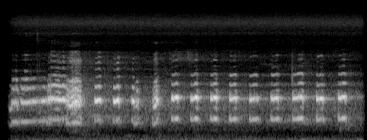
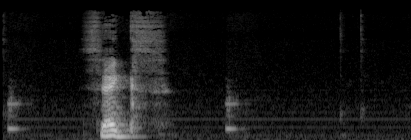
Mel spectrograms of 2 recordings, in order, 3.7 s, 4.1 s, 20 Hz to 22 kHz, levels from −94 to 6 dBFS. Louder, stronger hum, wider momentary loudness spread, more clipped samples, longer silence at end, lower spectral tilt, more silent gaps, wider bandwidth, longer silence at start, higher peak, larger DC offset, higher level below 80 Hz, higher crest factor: first, -17 LUFS vs -23 LUFS; neither; second, 7 LU vs 28 LU; neither; second, 0.2 s vs 1.8 s; second, -1 dB/octave vs -5.5 dB/octave; neither; second, 12 kHz vs 16 kHz; about the same, 0.1 s vs 0.1 s; first, -2 dBFS vs -6 dBFS; neither; about the same, -68 dBFS vs -68 dBFS; second, 16 dB vs 26 dB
